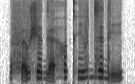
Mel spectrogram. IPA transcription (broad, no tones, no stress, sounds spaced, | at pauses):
f æ̰ v ʃ ɛ ɡ æ̰ h ʌ kʰ i v d͡z ɛ d ḭ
